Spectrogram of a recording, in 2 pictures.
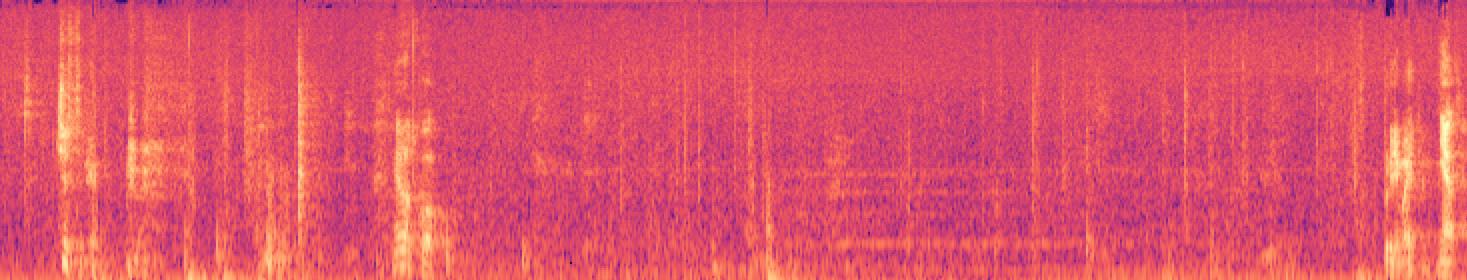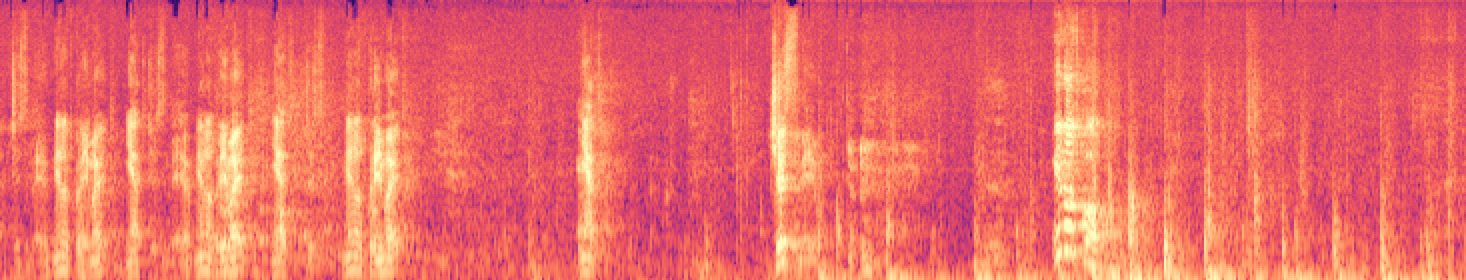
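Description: A middle-aged man speaks with animation on a stage in a large hall.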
